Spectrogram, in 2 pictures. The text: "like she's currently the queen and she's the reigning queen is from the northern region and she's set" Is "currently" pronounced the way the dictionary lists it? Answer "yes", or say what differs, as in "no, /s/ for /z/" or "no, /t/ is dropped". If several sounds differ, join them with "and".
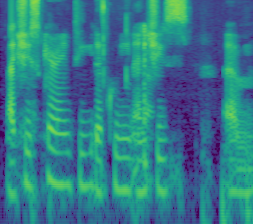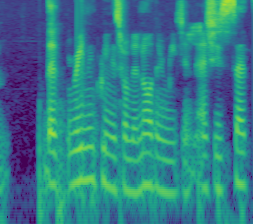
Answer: no, /l/ is dropped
